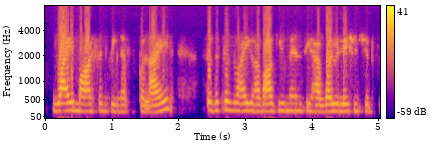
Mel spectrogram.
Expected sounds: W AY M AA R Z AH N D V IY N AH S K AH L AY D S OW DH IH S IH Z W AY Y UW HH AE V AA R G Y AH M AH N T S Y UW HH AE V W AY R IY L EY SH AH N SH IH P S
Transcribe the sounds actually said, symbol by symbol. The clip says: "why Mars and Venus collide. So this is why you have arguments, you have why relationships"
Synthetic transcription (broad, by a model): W AY M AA R S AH N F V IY N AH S K AH L AY D S OW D IH S IH Z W AY Y UW HH AE V AA R G Y AH M AH N T S Y UW HH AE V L R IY L EY SH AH N SH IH P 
